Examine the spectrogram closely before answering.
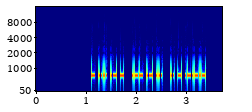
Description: Morse code, heard as a keyed tone, about 50 wpm, 700 Hz. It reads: THAT WAS IT.
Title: Sentences from Top 100 Words 50wpm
